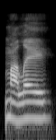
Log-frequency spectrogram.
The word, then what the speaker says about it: Mahlleh: Mahlleh, yeah, in the building.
